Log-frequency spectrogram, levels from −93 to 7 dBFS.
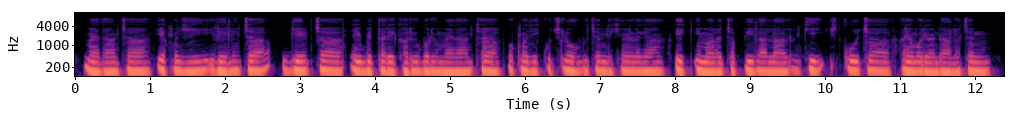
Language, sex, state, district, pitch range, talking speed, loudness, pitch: Hindi, male, Uttarakhand, Tehri Garhwal, 145-155 Hz, 175 wpm, -26 LUFS, 150 Hz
